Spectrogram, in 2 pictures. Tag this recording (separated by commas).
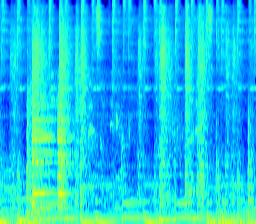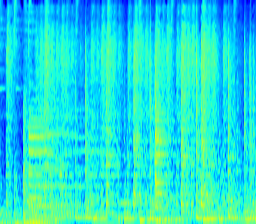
Timpani, Speech, Music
